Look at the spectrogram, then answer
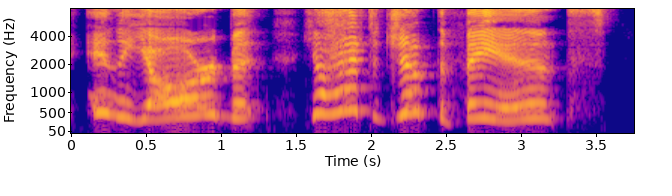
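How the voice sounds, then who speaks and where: A put-on character voice from a woman, pitched extremely high, at a fairly slow pace. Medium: read story. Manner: nervous, excitable.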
